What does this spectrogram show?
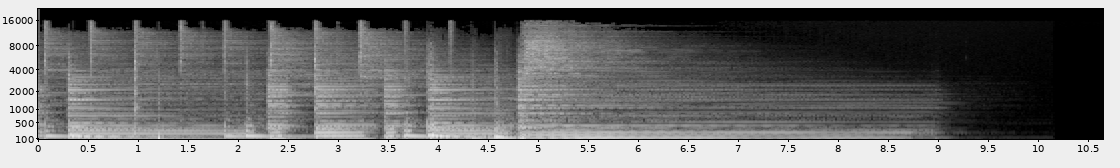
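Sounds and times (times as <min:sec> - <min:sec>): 
drums: 0:00.0 - 0:07.3.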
